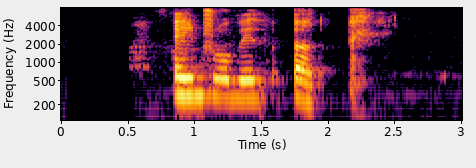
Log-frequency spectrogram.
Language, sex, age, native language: Icelandic, female, 9, Icelandic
